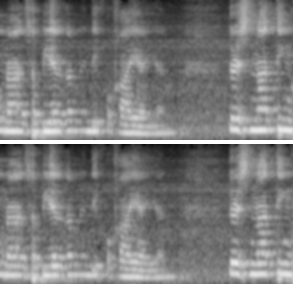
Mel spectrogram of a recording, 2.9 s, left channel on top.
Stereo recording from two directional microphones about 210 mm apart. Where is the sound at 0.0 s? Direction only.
20° right (ahead or behind).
